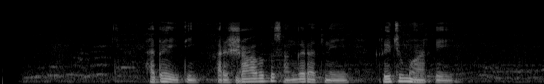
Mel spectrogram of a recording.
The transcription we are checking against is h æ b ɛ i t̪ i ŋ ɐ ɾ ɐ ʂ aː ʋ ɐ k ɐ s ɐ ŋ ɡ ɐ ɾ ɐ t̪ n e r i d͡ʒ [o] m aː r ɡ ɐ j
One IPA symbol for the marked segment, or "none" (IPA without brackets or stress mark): u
